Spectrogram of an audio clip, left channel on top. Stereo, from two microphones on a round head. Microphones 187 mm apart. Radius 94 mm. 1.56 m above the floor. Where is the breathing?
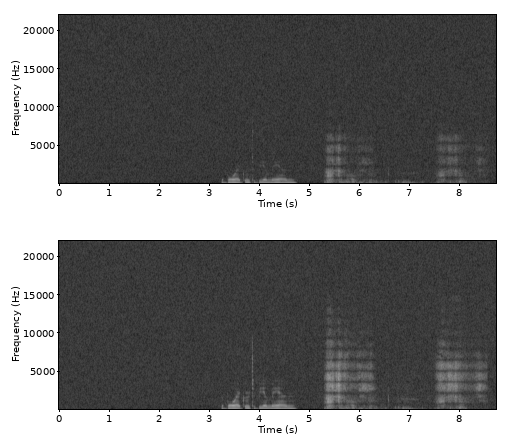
80° right.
